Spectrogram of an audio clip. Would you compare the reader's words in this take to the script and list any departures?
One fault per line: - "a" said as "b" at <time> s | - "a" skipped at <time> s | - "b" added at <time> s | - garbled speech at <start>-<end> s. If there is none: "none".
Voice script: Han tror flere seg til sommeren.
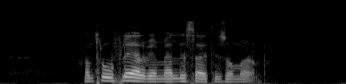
- "vil melde" added at 1.5 s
